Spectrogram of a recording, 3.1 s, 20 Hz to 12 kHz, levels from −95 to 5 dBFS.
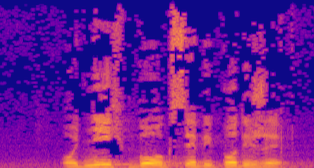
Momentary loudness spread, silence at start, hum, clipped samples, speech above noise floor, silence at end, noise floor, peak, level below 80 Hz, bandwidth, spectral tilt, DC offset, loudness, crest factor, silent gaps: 8 LU; 0.65 s; none; under 0.1%; 33 dB; 0.25 s; -50 dBFS; -4 dBFS; -58 dBFS; 12 kHz; -4.5 dB/octave; under 0.1%; -18 LUFS; 16 dB; none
